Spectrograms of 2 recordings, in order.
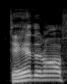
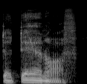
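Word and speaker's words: Dadonov: Dandonoff as well. Dadanoff. I always say it wrong. Dadanoff. I always say Dandonoff instead of Dadanoff.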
